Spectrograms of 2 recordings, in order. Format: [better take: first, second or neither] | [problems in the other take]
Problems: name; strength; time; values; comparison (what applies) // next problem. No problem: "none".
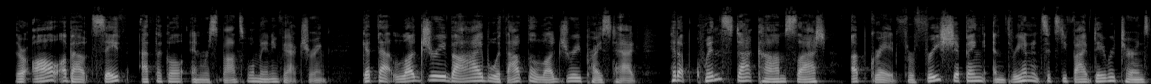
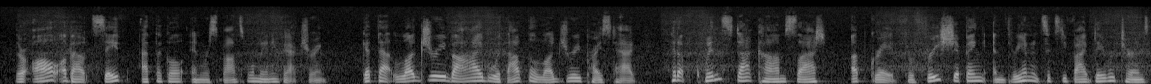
first | hiss; noticeable; throughout; 15 dB below the speech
